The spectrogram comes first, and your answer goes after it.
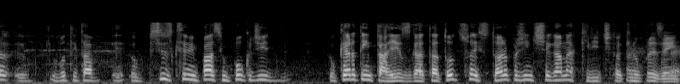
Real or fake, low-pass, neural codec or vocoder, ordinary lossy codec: real; 7.2 kHz; none; none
